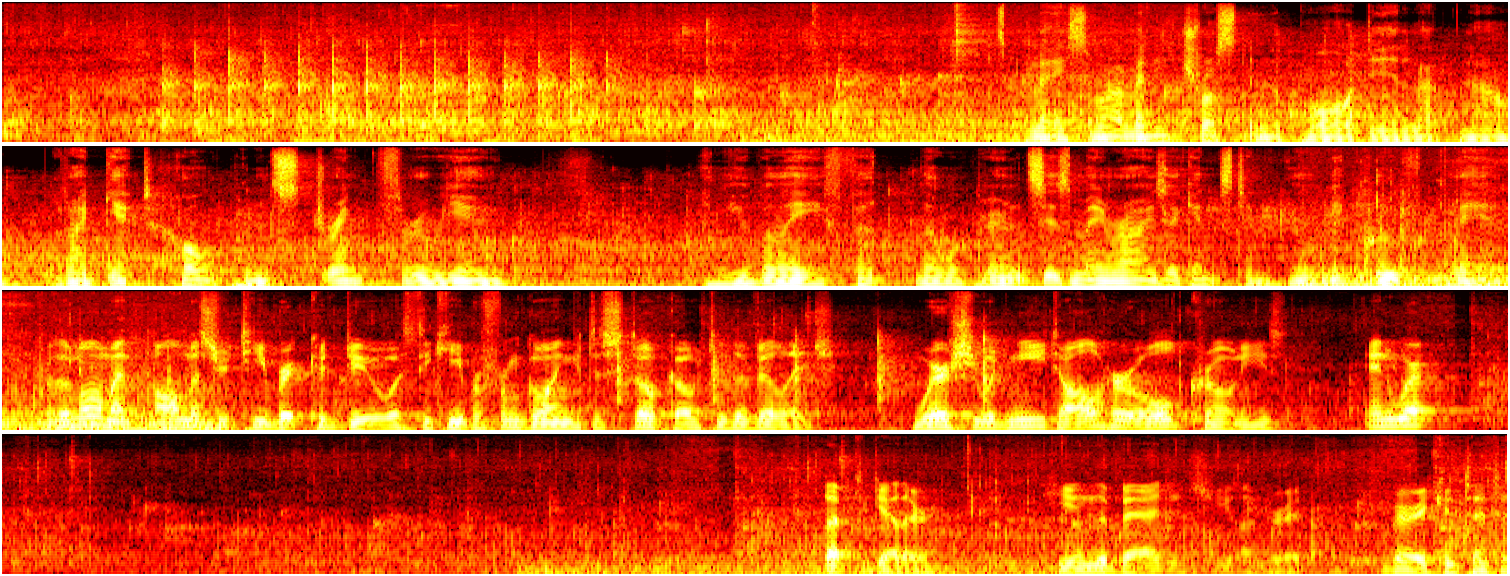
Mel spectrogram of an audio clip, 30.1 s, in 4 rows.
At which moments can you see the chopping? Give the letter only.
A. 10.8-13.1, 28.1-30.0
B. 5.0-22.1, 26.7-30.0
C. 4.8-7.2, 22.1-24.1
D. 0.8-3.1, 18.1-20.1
D.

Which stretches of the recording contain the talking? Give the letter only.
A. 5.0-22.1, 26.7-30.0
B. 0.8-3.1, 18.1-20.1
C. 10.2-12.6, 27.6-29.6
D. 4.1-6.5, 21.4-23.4
A.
